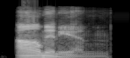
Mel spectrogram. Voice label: "Arminian", British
